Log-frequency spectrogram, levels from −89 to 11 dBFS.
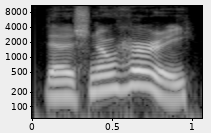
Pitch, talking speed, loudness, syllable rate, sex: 200 Hz, 225 wpm, -12 LUFS, 6.6 syllables/s, female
